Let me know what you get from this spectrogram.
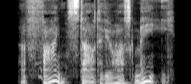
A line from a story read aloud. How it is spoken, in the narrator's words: the drone muttered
